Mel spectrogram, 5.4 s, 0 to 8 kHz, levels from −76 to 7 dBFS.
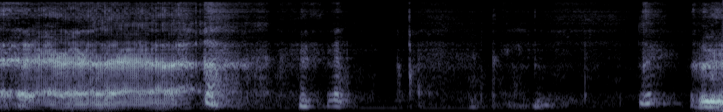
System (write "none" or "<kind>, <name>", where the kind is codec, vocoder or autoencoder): codec, SNAC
